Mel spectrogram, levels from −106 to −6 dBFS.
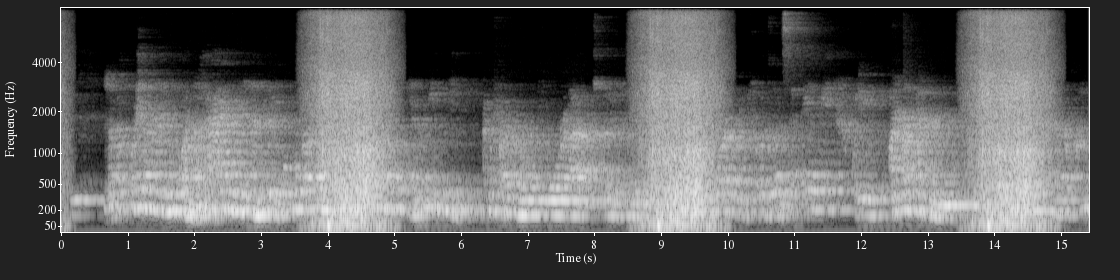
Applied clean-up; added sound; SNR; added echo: none; Waves, surf; 1 dB; reverberation time 2.1 s.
